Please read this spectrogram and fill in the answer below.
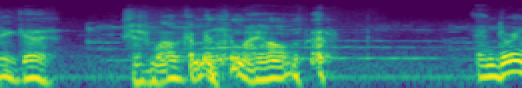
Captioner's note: chuckles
